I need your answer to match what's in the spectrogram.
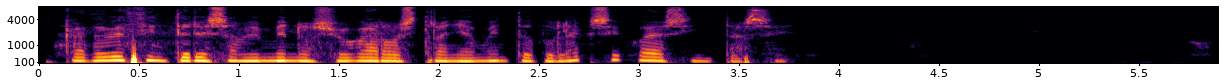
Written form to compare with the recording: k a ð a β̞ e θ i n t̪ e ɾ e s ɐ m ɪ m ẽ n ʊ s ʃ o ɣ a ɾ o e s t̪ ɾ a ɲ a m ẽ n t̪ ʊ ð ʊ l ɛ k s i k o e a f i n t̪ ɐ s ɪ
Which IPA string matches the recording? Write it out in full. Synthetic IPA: k a ð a β̞ e θ i n t̪ e ɾ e s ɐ m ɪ m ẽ n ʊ s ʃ o ɣ a ɾ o e s t̪ ɾ a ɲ a m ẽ n t̪ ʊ ð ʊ l ɛ k s i k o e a s i n t̪ a s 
